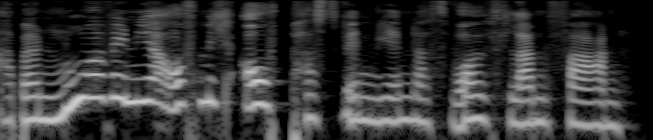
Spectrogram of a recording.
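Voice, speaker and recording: A woman playing a frightened, excitable fairy-tale girl in a children's audio play, pleading and exclaiming breathlessly. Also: mid-range voice, a little fast, dry recording, studio quality. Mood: hesitant.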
